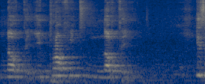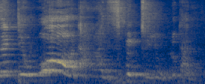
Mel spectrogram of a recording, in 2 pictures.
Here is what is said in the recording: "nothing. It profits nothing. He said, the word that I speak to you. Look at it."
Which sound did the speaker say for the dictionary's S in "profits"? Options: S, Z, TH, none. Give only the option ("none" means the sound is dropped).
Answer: none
